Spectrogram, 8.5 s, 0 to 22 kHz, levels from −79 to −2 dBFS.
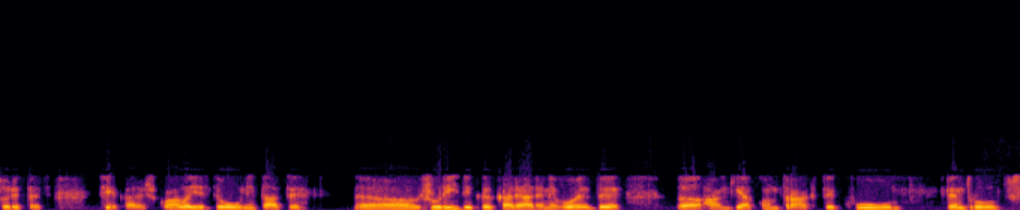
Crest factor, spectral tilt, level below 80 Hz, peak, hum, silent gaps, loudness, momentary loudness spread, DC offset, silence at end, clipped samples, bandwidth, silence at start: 12 dB; -8 dB/octave; -64 dBFS; -6 dBFS; none; none; -20 LUFS; 10 LU; under 0.1%; 0 s; under 0.1%; 4.4 kHz; 0 s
